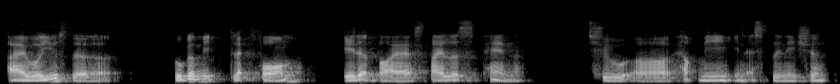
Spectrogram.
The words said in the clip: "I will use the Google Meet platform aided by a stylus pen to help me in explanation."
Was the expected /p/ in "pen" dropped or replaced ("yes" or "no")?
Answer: no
